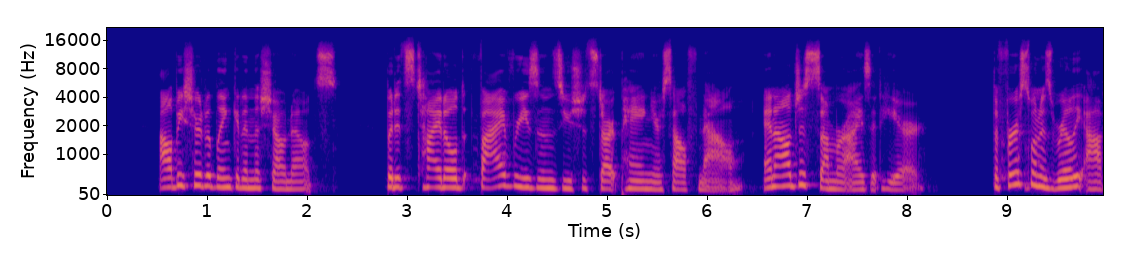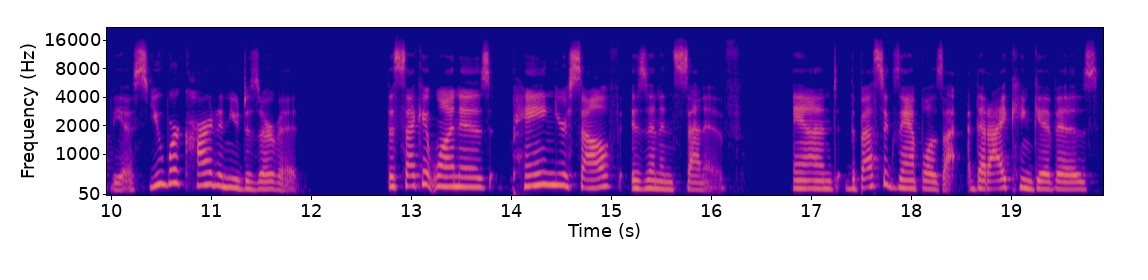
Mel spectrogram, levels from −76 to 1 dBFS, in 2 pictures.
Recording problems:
none

